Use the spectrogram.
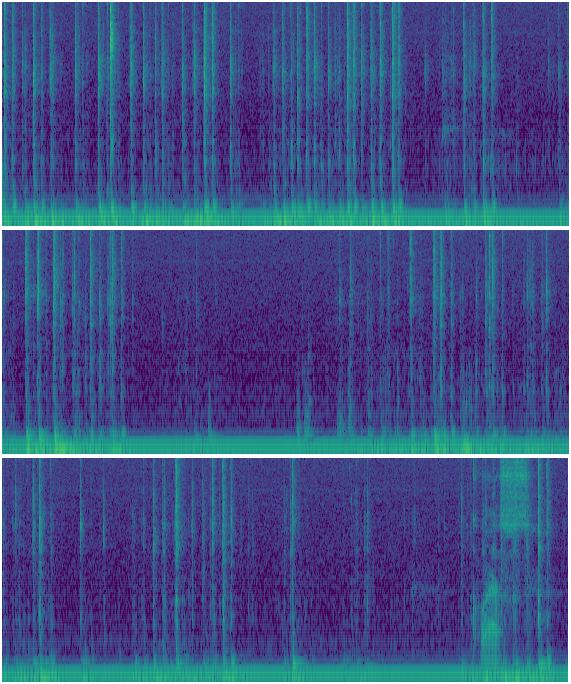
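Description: Steady typing on a computer keyboard, close-up clicks rattling on continuously for about twenty seconds over a constant low hum.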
